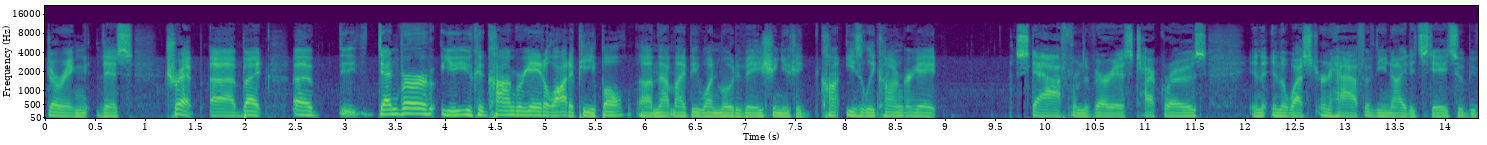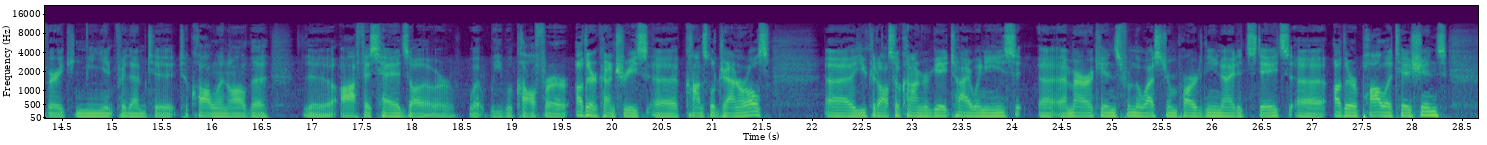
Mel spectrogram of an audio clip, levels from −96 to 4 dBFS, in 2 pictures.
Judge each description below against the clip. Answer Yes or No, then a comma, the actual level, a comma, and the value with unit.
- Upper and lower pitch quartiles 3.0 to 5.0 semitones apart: No, narrow, 2.6 semitones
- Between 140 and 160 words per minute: No, average, 185 wpm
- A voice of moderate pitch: No, low, 110 Hz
